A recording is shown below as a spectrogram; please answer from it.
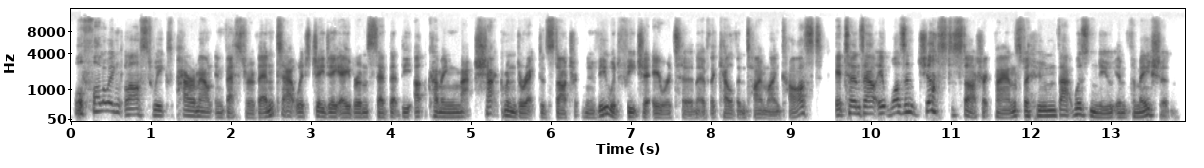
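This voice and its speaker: A man's voice: lowish voice, big pitch swings, moderate pace, hardly any pauses, pushed and bright, dry recording. A man presenting news as a podcast host in an articulate, presenterly way, reading prepared copy and discussing it. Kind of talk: scripted news narration and discussion.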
